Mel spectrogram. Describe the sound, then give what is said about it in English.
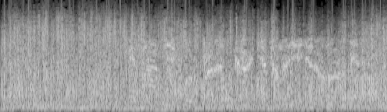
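Rocket liftoff as the boosters ignite and build thrust, sending a crew of three to the International Space Station: a dense, continuous roar that stays loud and even throughout. “We're going to see the boosters at the bottom light up, and as their thrust build, and liftoff. Cassidy, Ivanishin, and Wagner on their way to the International Space Station.”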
